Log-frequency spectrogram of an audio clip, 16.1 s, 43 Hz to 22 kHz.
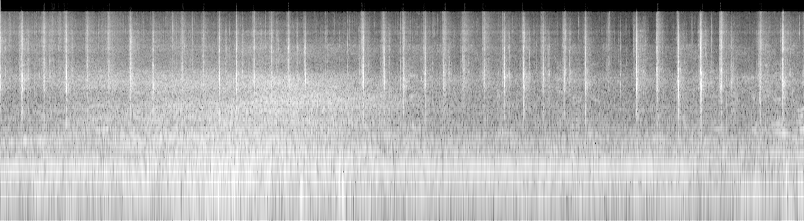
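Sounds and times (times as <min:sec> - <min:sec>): pruning shears snipping: 0:00.0 - 0:16.0.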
